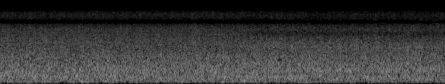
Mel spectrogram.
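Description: Small mountain creek flowing over rock ledges and a little cascade: a steady, even rush of water.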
